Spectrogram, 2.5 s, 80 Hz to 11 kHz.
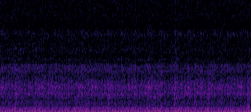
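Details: VW Passat B6 1.9 PD TDI diesel, 2006, 318,000 km, after only-starts-in-1st-gear fault was cured: even idle clatter, no stumble; slight imbalance noted but injector correction checked normal; idles cleanly.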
